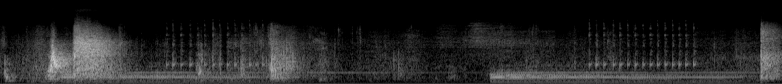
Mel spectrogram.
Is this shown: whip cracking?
yes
